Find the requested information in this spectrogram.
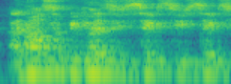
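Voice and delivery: usual speaking voice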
